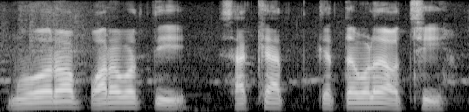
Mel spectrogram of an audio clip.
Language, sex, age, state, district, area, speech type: Odia, male, 30-45, Odisha, Kendrapara, urban, read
